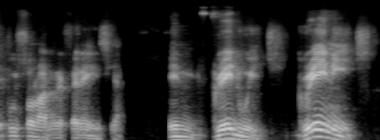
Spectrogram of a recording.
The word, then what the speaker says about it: Greenwich: Greenich se pronuncia en inglés, quiere decir pueblo de la vieja de la bruja verde, Green Witch.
